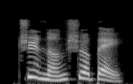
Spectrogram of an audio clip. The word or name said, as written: 智能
